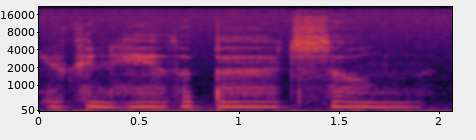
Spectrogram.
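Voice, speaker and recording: A middle-aged woman whispering a guided meditation in ASMR style, breathy and hushed, with long soothing pauses. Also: on the low side, completely flat delivery. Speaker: meditation guide and Reiki healer. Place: small indoor room.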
